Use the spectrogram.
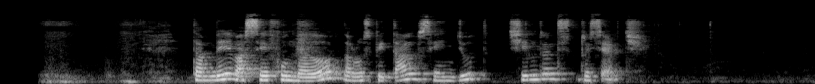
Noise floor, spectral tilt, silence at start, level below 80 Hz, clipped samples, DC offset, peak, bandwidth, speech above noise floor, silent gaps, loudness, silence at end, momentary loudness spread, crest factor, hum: -58 dBFS; -4.5 dB/octave; 0.45 s; -54 dBFS; under 0.1%; under 0.1%; 0 dBFS; 11.5 kHz; 41 dB; none; -17 LUFS; 1.75 s; 22 LU; 18 dB; none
